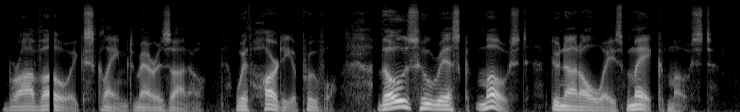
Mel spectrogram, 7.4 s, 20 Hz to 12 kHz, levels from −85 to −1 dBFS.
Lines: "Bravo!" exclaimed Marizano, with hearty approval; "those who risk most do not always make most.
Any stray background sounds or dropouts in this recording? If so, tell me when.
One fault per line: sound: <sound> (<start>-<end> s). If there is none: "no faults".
sound: dropout (0.5-0.6 s)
